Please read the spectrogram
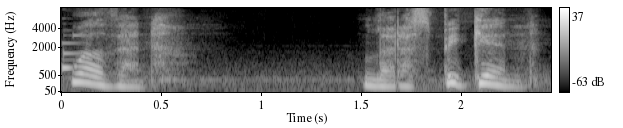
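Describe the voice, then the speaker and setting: A woman voicing a composed game master who narrates an adventure in a measured, formal, solemn way, as in a video game, with music underneath. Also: lowish voice, animated, darkish tone, a little hiss or hum.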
